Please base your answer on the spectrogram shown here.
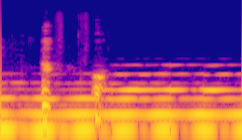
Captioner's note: gasps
